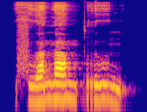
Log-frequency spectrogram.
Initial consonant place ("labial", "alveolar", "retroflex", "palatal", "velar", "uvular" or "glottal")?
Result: labial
